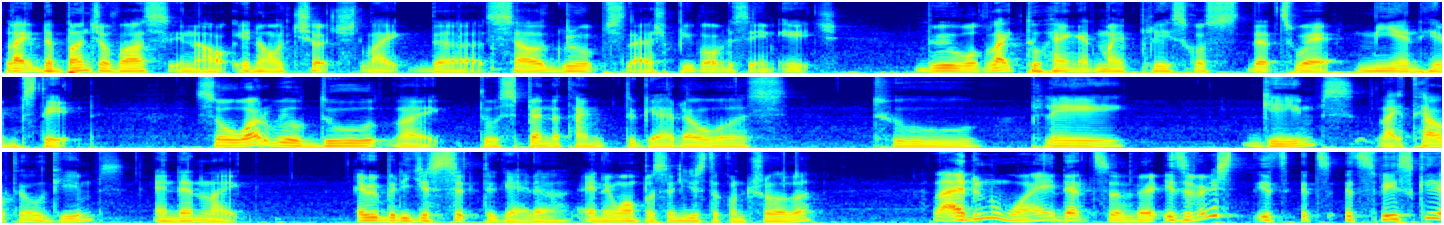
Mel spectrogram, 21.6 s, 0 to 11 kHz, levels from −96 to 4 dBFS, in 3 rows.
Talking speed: 225 wpm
